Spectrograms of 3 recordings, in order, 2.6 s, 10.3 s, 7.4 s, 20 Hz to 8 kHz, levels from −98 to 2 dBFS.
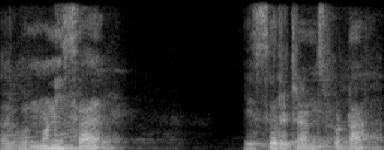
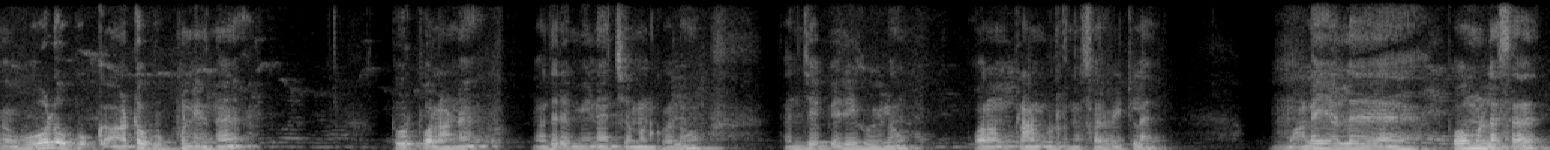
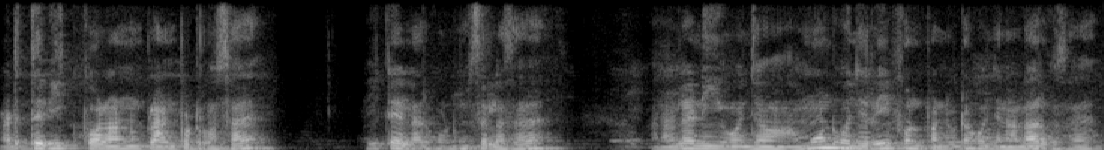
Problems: background sounds at intervals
